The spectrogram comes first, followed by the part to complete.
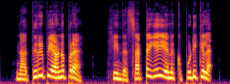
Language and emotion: Tamil, angry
